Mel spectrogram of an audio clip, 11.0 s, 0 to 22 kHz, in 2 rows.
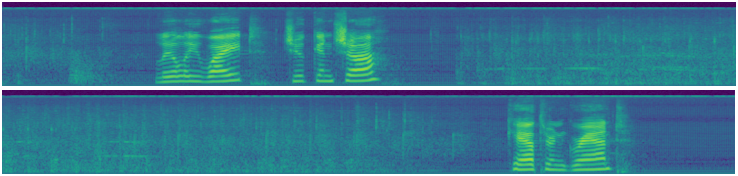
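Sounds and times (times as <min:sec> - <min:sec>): audience applauding: 0:03.4 - 0:09.1.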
